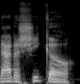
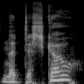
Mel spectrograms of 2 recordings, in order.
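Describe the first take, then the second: First: The vowel after 'desh' is clearly pronounced. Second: The vowel after 'desh' is dropped. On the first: The speaker calls it wrong. "I've been calling her Nadeshiko" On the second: The speaker calls it right. "It's Nadeshko"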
